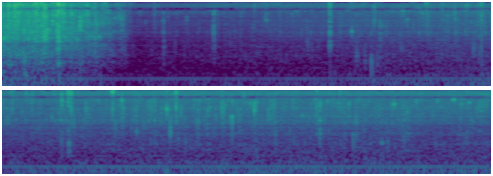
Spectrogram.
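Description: Fresh farm eggs sizzle in a pan, a loud burst of frying at first that settles into a quiet, steady crackle with scattered pops.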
